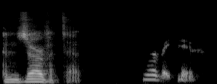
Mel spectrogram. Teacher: Conservative. Okay, stress on the second syllable.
